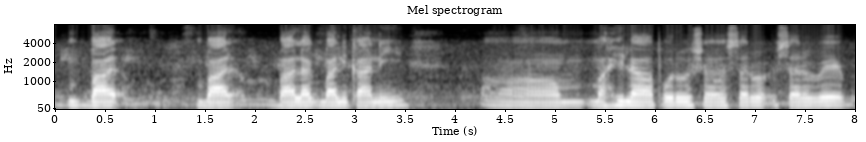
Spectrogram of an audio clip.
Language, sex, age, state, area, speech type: Sanskrit, male, 18-30, Chhattisgarh, urban, spontaneous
